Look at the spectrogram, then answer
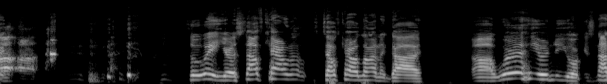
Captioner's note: laughing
